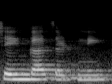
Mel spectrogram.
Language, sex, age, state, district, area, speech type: Marathi, female, 18-30, Maharashtra, Nanded, rural, spontaneous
